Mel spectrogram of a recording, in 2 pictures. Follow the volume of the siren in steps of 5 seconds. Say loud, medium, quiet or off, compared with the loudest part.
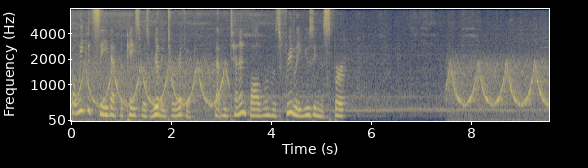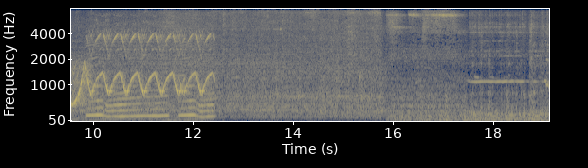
loud, loud, loud, off.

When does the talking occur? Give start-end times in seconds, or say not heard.
0.0-5.5.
